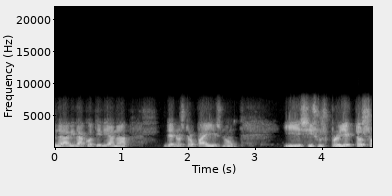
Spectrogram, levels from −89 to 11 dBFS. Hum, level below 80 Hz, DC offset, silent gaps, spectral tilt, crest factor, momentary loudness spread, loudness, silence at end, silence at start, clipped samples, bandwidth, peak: none; -50 dBFS; under 0.1%; none; -4.5 dB/octave; 16 dB; 9 LU; -15 LUFS; 0 s; 0 s; under 0.1%; 8 kHz; 0 dBFS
